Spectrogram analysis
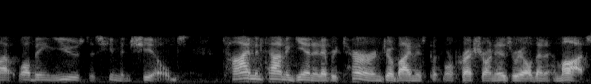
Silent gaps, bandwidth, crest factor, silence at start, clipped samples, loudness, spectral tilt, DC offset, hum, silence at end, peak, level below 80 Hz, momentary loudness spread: none; 5 kHz; 20 dB; 0 s; under 0.1%; -27 LUFS; -7 dB/octave; under 0.1%; none; 0 s; -6 dBFS; -72 dBFS; 13 LU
